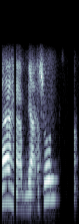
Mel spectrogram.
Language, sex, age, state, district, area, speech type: Bengali, male, 45-60, West Bengal, Dakshin Dinajpur, rural, conversation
